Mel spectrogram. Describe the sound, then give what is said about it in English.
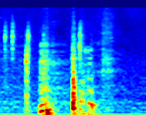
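Dice rattle and clatter across a hard surface in a quick burst of small, sharp clicks, fairly quiet, settling after about a second with no talking. “Oh my God, I got the exact same roll as last time.”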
